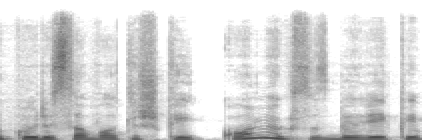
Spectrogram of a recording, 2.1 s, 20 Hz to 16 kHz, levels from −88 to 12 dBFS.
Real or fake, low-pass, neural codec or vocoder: fake; 14.4 kHz; codec, 44.1 kHz, 2.6 kbps, SNAC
